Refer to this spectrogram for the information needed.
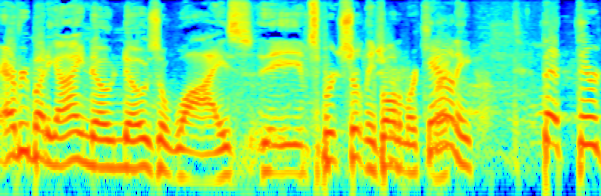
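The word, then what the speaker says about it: Weis: I called it Weiss because I didn't even, you know, like I didn't even know how to pronounce it.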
